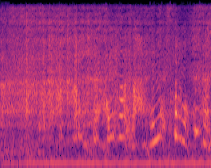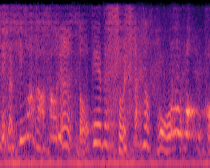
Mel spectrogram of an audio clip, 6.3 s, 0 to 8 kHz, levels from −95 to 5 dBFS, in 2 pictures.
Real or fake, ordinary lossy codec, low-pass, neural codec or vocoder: fake; Opus, 32 kbps; 7.2 kHz; codec, 16 kHz, 0.5 kbps, FunCodec, trained on LibriTTS, 25 frames a second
